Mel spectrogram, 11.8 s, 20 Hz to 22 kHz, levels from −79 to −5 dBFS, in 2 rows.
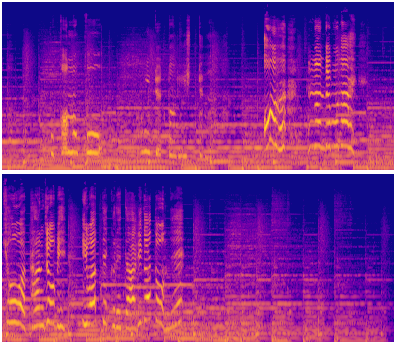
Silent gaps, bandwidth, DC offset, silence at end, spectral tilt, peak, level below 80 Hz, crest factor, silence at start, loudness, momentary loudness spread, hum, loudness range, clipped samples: none; 16.5 kHz; 0.1%; 0.1 s; -3.5 dB/octave; -4 dBFS; -38 dBFS; 16 dB; 0 s; -19 LUFS; 18 LU; none; 6 LU; under 0.1%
